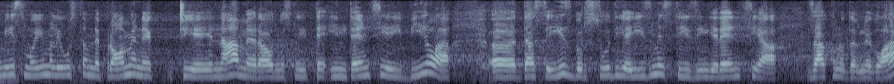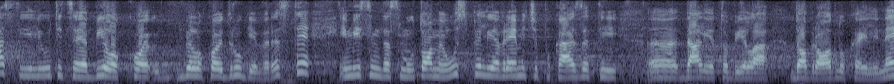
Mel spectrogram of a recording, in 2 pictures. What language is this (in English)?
Serbian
